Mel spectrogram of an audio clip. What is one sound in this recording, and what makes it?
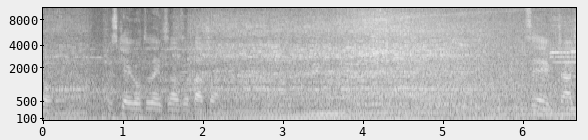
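An auto-rickshaw engine rumbles and rattles steadily, growing louder.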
